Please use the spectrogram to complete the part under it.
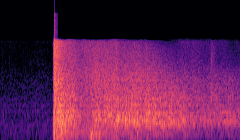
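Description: A single sharp gunshot at an outdoor shooting range, aimed at a bottle target, cracks loudly and close, then rings out in a long decaying echo with no voices.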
